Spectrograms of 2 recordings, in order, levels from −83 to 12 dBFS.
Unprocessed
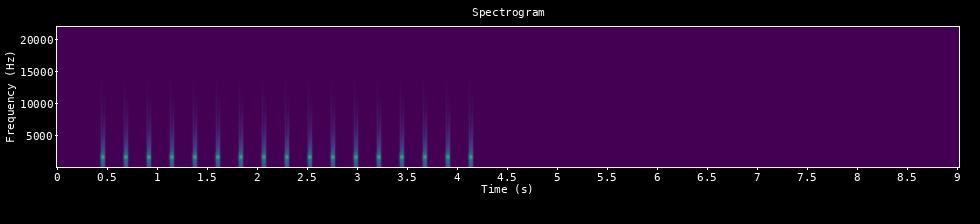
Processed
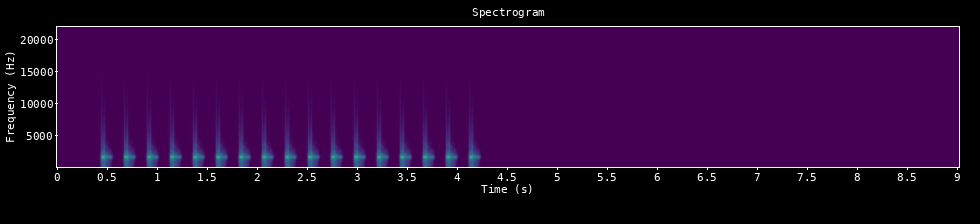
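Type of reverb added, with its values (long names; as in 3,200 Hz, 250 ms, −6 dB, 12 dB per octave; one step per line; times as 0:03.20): reverb whose tail is shaped and stops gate 90 ms falling, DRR 9.5 dB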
